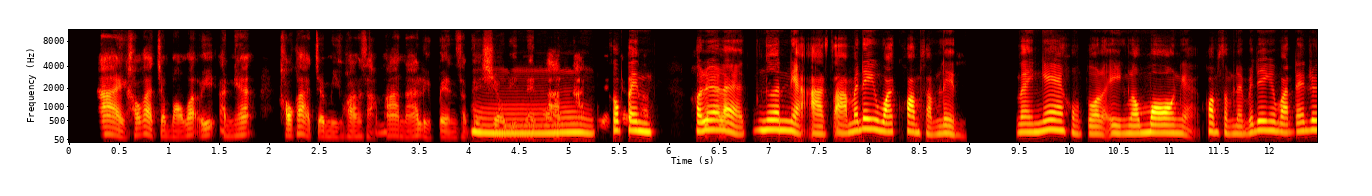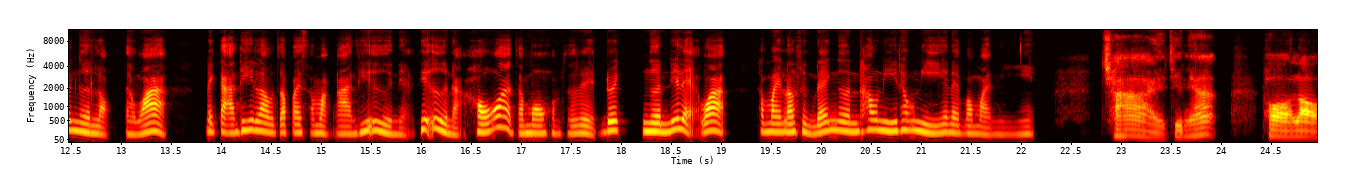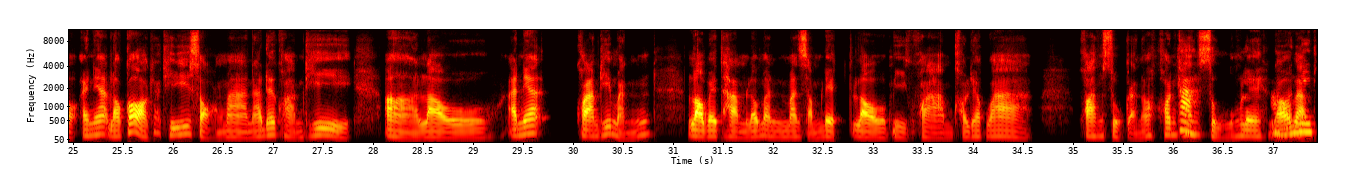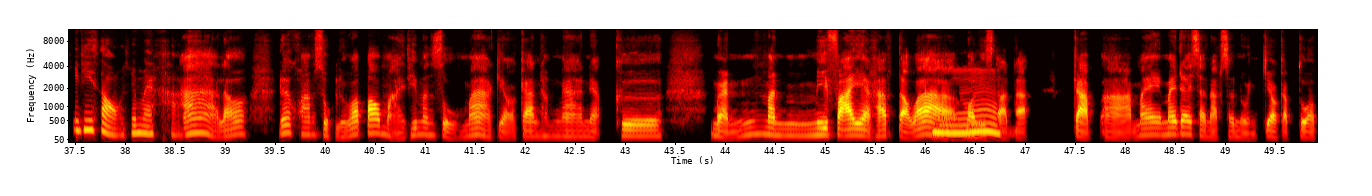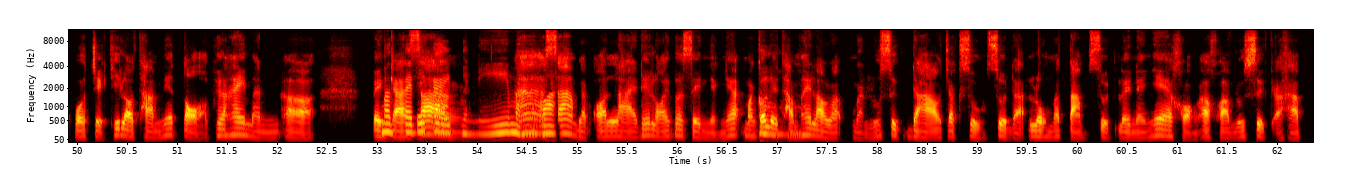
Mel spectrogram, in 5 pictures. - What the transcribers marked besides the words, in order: in English: "Specialist"; drawn out: "อืม"; other background noise
- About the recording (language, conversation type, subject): Thai, podcast, คุณวัดความสำเร็จด้วยเงินเพียงอย่างเดียวหรือเปล่า?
